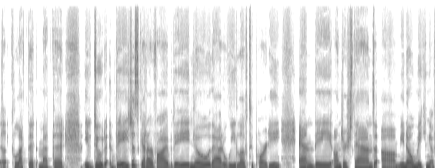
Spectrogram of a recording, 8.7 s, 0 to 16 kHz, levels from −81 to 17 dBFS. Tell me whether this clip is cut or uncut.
uncut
